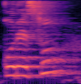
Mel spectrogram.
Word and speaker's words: corazón: Corazón es una palabra que se divide en ¿cuántas sílabas? En 3. Perfecto. Corazón. ¿Sí? Hasta ahí estamos bien. Entonces, ¿dónde lleva la mayor fuerza de voz? ¿O cuál es la sílaba tónica? En este caso sería son, ¿no?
